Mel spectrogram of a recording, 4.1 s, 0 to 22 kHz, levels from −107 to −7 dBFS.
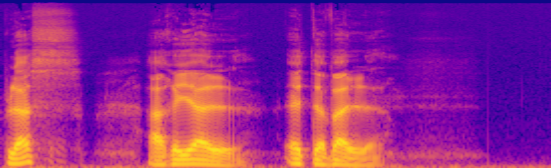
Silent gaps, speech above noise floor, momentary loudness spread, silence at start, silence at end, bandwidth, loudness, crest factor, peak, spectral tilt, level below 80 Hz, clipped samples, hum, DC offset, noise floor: none; 33 dB; 17 LU; 0.05 s; 1.25 s; 18.5 kHz; -17 LUFS; 18 dB; -2 dBFS; -6 dB/octave; -40 dBFS; under 0.1%; none; under 0.1%; -49 dBFS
